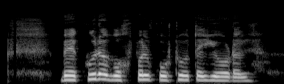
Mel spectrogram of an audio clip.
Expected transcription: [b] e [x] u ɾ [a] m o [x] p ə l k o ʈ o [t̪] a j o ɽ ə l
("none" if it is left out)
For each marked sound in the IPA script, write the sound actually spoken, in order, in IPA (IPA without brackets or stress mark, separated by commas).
b, k, a, x, t̪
